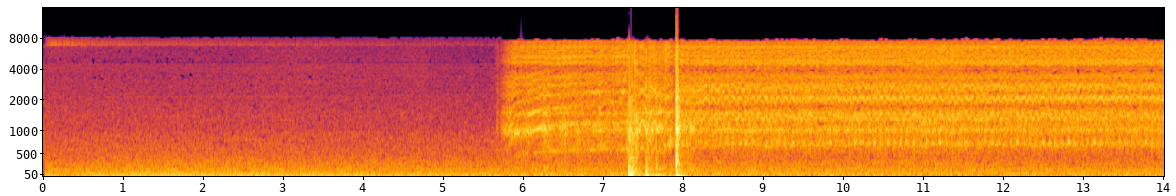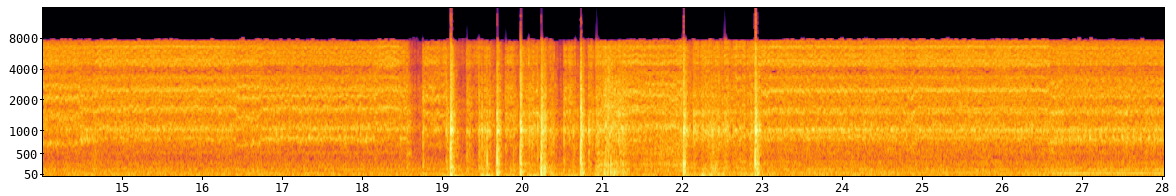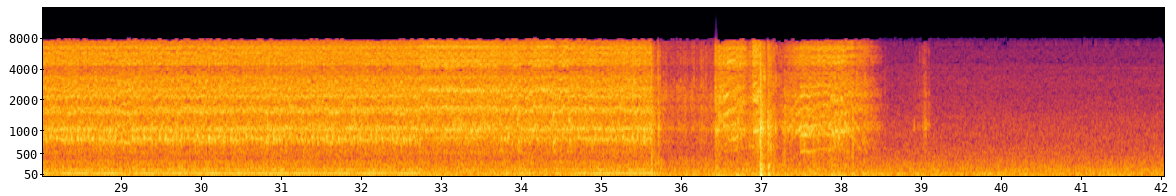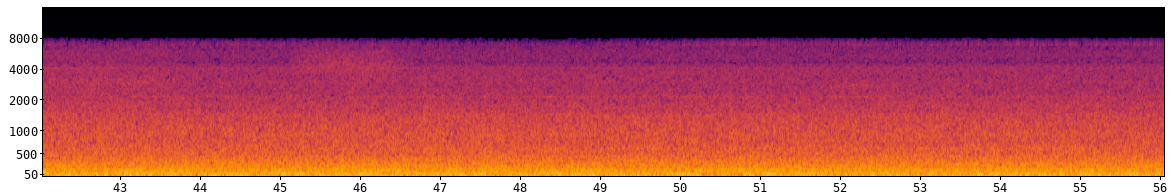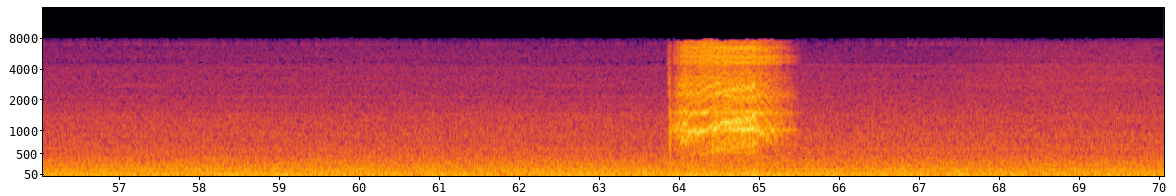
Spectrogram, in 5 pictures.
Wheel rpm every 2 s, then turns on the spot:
0, 0, 20, 150, 180, 180, 180, 180, 180, 120, 120, 170, 180, 180, 180, 180, 180, 150, 90, 10, 0, 0, 0, 0, 0, 0, 0, 0, 0, 0, 0, 10, 70, 0, 0.
none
